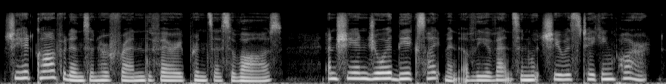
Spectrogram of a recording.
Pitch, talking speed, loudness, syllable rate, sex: 215 Hz, 225 wpm, -15 LUFS, 5.9 syllables/s, female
